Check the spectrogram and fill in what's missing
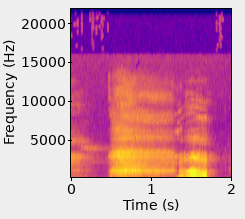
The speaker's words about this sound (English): you weren't yawning at all until we started the podcast.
